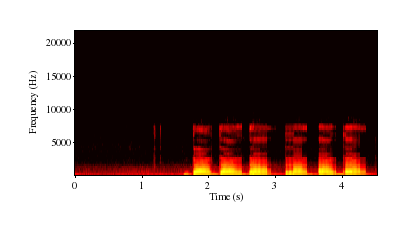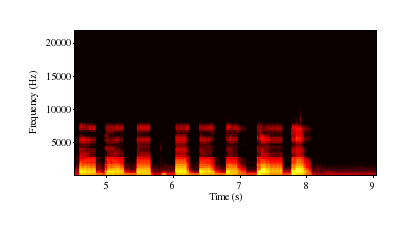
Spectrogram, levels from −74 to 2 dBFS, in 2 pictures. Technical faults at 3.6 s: robotic sound from repeated short buffers

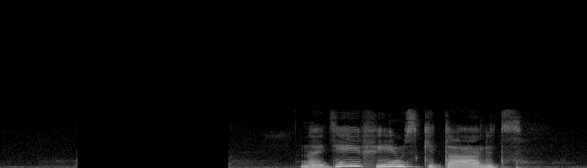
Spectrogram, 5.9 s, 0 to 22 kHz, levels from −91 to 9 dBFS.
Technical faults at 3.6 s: none

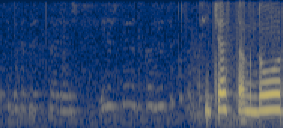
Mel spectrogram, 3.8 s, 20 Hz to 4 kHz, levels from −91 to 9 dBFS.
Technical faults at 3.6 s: none

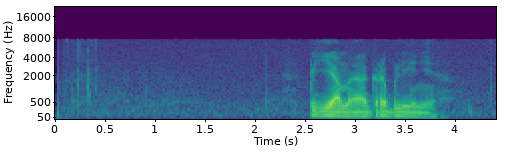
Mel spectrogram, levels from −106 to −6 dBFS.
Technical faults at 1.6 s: none

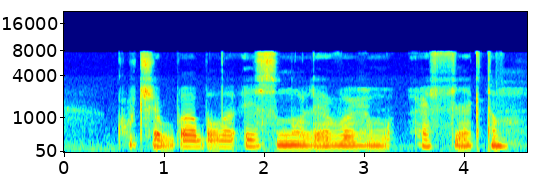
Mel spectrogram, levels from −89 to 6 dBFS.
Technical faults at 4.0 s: none

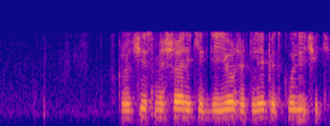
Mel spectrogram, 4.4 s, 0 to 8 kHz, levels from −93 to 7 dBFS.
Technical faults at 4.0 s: iLBC codec; lost iLBC frames

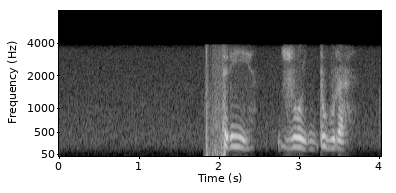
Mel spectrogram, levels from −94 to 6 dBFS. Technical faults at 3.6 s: Bluetooth CVSD headset codec

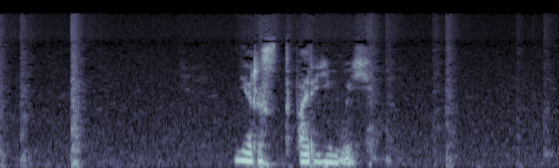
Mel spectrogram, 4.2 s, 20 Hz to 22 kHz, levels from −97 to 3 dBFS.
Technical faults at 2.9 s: noise suppressor artifacts

